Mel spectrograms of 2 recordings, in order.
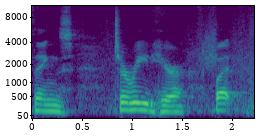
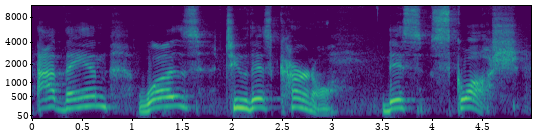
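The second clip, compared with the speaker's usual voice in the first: put-on Southern accent; 3 semitones higher than usual. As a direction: recite it theatrically in a Southern accent. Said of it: "read now in a Southern accent".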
